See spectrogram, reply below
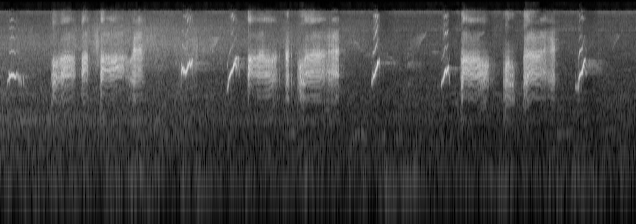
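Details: Agitated long-tailed shrike alternating loud harsh rasping bursts with thin upward-slurred whistles, spaced irregularly about every half second. The background is fairly quiet.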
